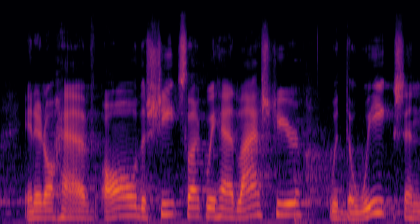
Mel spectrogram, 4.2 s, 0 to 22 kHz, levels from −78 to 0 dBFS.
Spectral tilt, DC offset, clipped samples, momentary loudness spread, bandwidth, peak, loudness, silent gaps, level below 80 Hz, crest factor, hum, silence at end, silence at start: -4 dB/octave; under 0.1%; under 0.1%; 5 LU; 17 kHz; -12 dBFS; -32 LUFS; none; -58 dBFS; 20 dB; none; 0 s; 0 s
